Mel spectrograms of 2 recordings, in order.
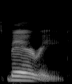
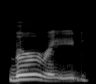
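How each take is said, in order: First: The first vowel sounds like the E in 'bed'. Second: The first vowel sounds like the U in 'fur'. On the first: The speaker calls it right. "We pronounce it as though it's an A" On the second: The speaker calls it wrong. "Instead of buried"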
